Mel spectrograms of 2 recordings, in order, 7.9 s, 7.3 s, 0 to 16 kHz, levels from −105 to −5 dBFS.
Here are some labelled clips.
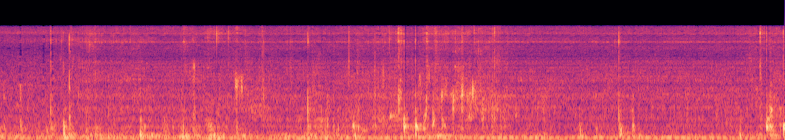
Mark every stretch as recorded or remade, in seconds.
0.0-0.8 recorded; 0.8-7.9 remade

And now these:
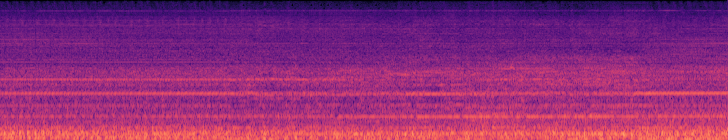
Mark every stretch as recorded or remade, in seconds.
0.0-2.3 recorded; 2.3-6.5 remade; 6.5-7.3 recorded

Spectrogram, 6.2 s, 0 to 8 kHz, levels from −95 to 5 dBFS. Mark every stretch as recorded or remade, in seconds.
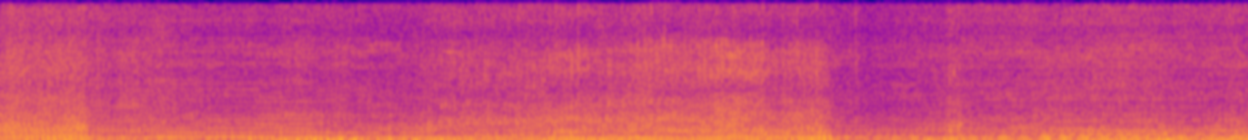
0.0-0.5 recorded; 0.5-2.0 remade; 2.0-2.6 recorded; 2.6-4.2 remade; 4.2-4.8 recorded; 4.8-6.2 remade

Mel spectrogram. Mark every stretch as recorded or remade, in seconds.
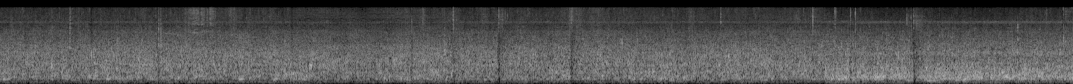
0.0-2.9 recorded; 2.9-4.4 remade; 4.4-10.7 recorded

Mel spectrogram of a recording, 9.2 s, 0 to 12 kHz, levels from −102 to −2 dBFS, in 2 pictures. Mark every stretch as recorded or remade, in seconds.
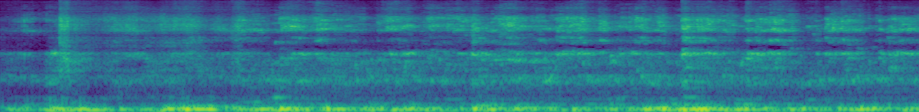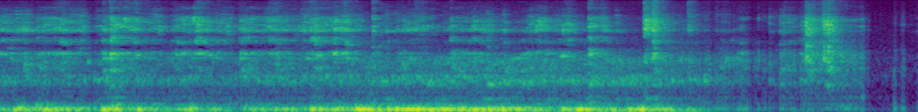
0.0-1.2 remade; 1.2-9.2 recorded

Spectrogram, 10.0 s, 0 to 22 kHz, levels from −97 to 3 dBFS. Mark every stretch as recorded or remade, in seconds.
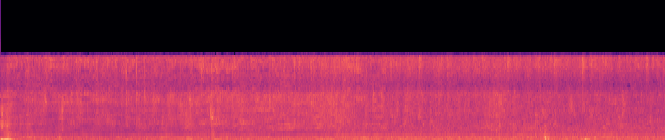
0.0-4.8 remade; 4.8-5.2 recorded; 5.2-5.8 remade; 5.8-10.0 recorded

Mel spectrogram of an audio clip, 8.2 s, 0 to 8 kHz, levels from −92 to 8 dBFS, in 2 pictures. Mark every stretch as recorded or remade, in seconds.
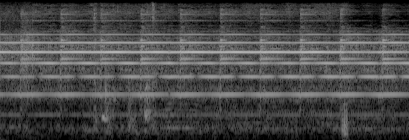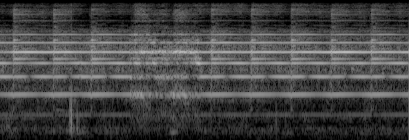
0.0-5.4 recorded; 5.4-6.1 remade; 6.1-8.2 recorded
